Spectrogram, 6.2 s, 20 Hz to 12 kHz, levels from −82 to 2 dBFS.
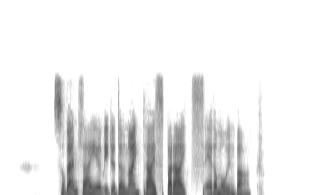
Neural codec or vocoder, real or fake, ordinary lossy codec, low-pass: codec, 16 kHz, 0.5 kbps, X-Codec, HuBERT features, trained on balanced general audio; fake; MP3, 48 kbps; 7.2 kHz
